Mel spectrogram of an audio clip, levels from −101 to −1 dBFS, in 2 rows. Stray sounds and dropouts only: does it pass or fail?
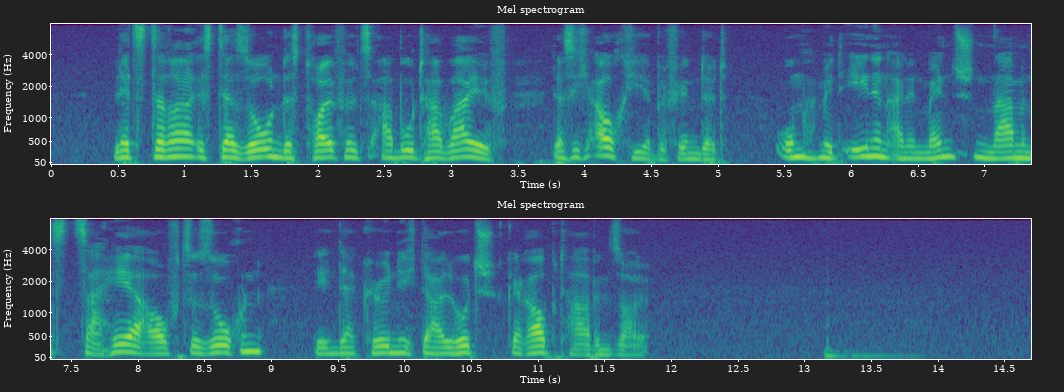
fail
